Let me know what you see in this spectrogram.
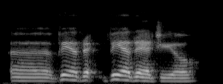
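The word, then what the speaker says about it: Viareggio: Which is Via Reggio. Is that the correct pronunciation? Yeah.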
